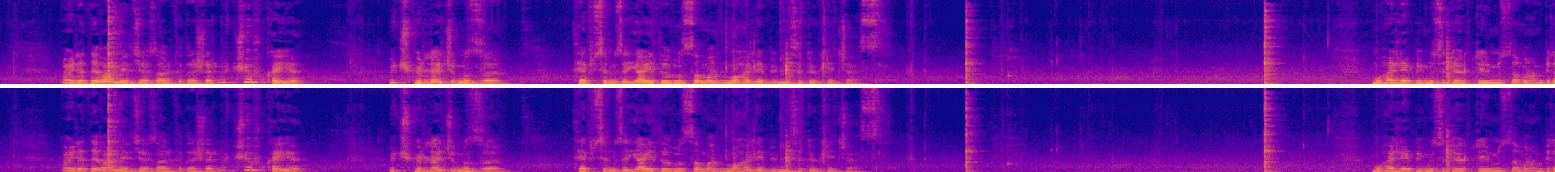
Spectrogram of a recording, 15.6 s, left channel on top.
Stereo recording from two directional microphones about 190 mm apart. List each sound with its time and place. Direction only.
0.6 s speech: 25° left (ahead or behind)
13.7 s speech: 25° left (ahead or behind)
